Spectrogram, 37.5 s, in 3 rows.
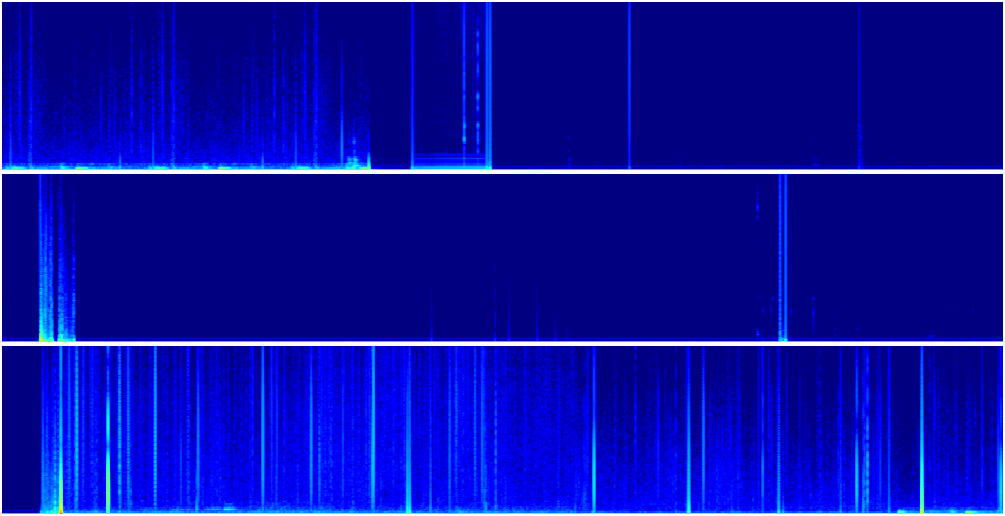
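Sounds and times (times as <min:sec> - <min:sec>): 
vinyl record noise: 0:00.0 - 0:04.6, 0:05.2 - 0:06.1, 0:13.0 - 0:13.4, 0:25.5 - 0:37.5.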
